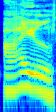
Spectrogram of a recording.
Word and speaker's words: aisle: english-speaking country can Miss Smith please go to aisle 10 when they say can Miss Smith Miss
